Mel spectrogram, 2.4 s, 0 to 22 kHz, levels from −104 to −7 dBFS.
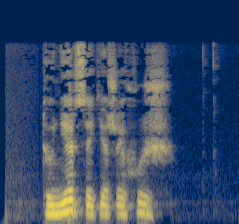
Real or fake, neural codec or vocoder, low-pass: real; none; 10.8 kHz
